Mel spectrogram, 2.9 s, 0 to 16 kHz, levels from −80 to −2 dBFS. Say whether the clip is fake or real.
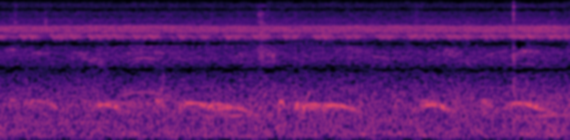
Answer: real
